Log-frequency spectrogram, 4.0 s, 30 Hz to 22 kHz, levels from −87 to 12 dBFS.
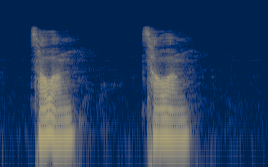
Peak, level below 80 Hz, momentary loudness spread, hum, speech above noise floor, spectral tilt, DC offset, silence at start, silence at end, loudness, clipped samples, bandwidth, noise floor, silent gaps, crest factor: -6 dBFS; -56 dBFS; 16 LU; none; 52 dB; -6 dB/octave; under 0.1%; 0.5 s; 1.2 s; -25 LUFS; under 0.1%; 7.8 kHz; -75 dBFS; none; 22 dB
